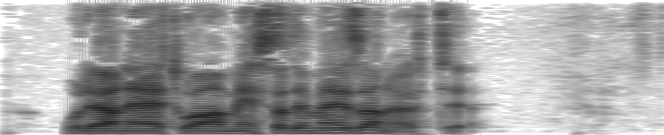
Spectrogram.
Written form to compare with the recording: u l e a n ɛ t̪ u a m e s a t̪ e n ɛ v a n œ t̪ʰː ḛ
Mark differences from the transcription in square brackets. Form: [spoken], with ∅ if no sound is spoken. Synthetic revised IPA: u l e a n ɛ t̪ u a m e s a [d̪] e [m] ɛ [z] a n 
